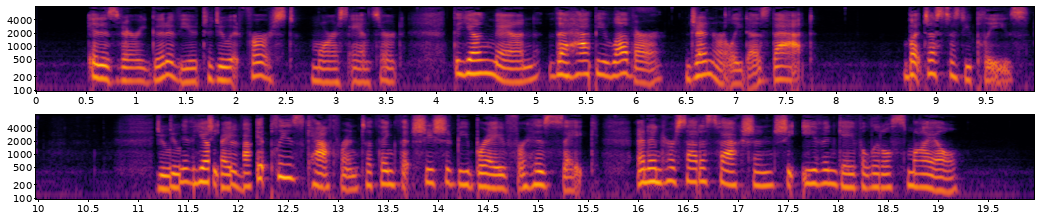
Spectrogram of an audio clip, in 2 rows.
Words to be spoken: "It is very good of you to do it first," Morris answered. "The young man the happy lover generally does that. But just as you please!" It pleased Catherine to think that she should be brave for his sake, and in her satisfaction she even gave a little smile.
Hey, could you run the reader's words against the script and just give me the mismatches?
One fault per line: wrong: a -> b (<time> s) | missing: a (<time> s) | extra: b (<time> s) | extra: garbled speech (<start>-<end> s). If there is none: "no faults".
extra: garbled speech (11.2-12.1 s)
